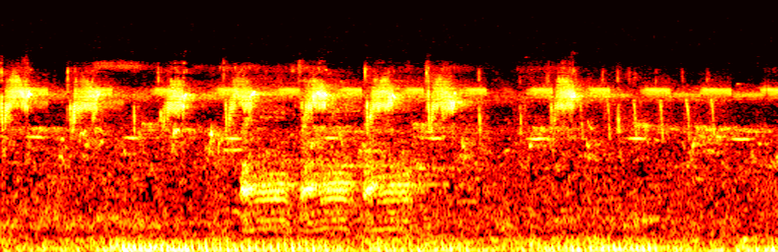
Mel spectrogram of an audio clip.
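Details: A bold male Carolina wren sings his loud teakettle-teakettle song from a perch in a yard, declaring territory. Ringing high phrases repeat rapidly, nearly twice a second, over a steady low rumble.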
